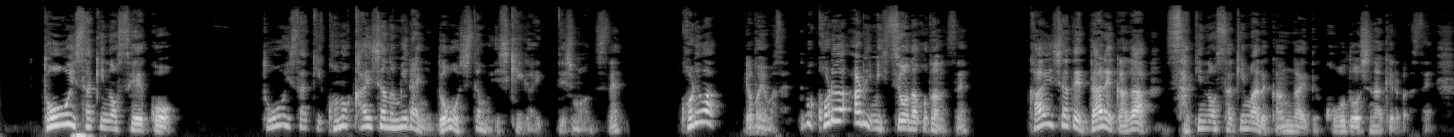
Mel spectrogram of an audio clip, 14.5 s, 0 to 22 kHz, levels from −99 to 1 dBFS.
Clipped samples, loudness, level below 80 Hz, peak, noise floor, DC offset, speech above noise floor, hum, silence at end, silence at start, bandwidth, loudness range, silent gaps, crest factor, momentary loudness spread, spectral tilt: under 0.1%; -26 LUFS; -46 dBFS; -6 dBFS; -85 dBFS; under 0.1%; 59 dB; none; 0.25 s; 0.45 s; 18.5 kHz; 4 LU; 6.33-6.69 s, 9.73-9.77 s, 10.06-10.18 s; 22 dB; 16 LU; -5.5 dB/octave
